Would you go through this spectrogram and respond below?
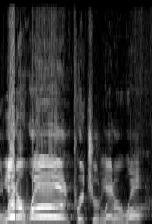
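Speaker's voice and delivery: loud, slow shout from the pews; yelled with gusto. Retold or imitated. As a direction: belt it out from the back. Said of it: "yelled with gusto".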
